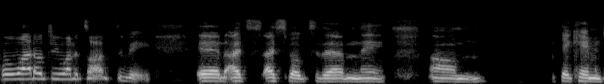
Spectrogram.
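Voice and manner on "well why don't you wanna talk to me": puzzled missionary. Retold or imitated. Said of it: "they were like".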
